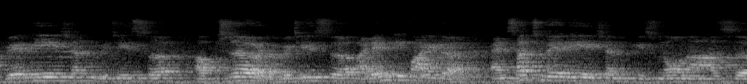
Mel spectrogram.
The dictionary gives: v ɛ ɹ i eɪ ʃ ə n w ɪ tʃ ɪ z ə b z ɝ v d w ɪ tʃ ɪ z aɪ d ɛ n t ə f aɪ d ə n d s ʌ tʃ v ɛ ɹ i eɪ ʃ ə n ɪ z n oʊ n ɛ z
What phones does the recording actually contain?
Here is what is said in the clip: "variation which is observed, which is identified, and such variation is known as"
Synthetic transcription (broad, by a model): v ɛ ɹ i eɪ ʃ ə n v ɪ tʃ ɪ z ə b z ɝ d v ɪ tʃ ɪ z aɪ d ɛ n t ə f aɪ d ə n d s ʌ tʃ v ɛ ɹ i eɪ ʃ ə n ɪ z n oʊ n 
